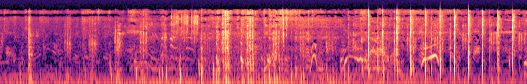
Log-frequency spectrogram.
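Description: Wind rumbling on the microphone under low voices and a short laugh, then a quick run of sharp clicks, about three or four a second, through the last three seconds.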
